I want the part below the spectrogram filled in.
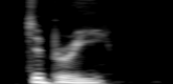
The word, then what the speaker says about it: debris: I think it comes from the French, but it's also pretty hard to pronounce because you see that S at the end of the word, and you might want to pronounce it, but we don't. Debris.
